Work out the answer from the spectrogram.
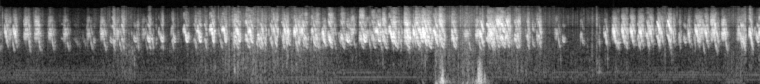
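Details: Redpolls busy at a seed feeder in Anchorage, Alaska, in February. Fast, high, buzzing rattles and chattering trills run almost nonstop, broken midway by a few low knocking thumps before the twittering resumes.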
